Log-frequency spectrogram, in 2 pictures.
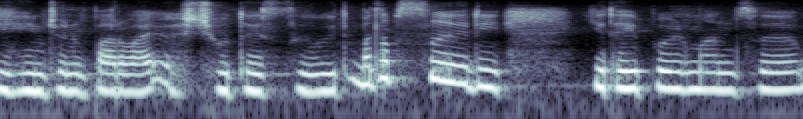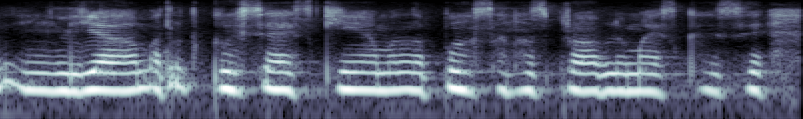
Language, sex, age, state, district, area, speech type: Kashmiri, female, 30-45, Jammu and Kashmir, Shopian, rural, spontaneous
